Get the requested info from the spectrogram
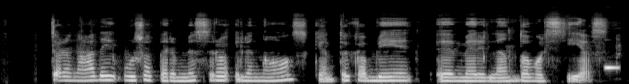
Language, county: Lithuanian, Kaunas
